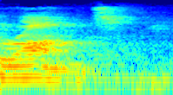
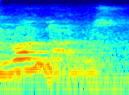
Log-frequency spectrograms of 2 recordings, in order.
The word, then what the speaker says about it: Rondos: Do you know whatever happened to the Rons? The who? The Rons. Am I pronouncing it right? Rondes. Rons? You mean the Rondos?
